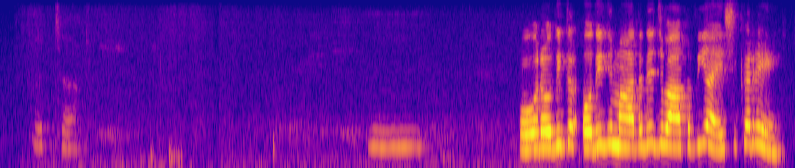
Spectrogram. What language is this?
Punjabi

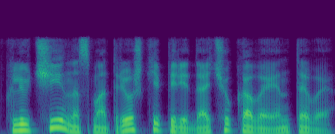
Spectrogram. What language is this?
Russian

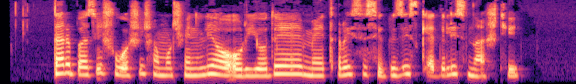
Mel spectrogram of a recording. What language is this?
Georgian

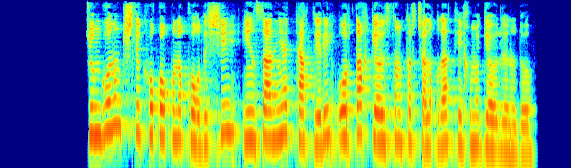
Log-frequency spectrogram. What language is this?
Uyghur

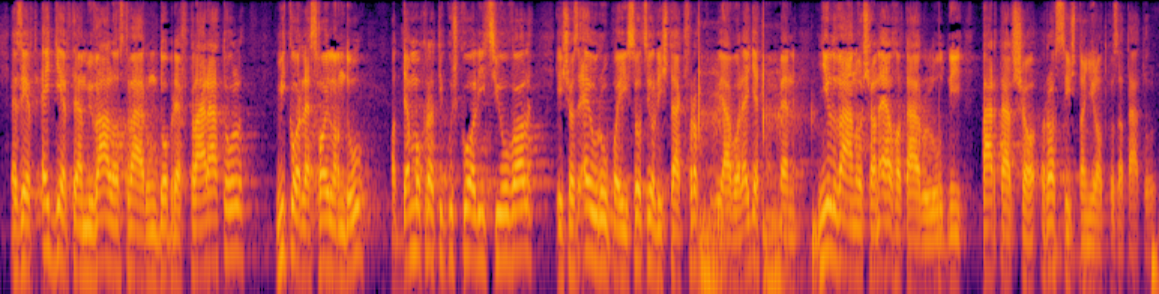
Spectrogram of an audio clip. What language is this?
Hungarian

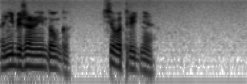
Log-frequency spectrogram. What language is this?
Russian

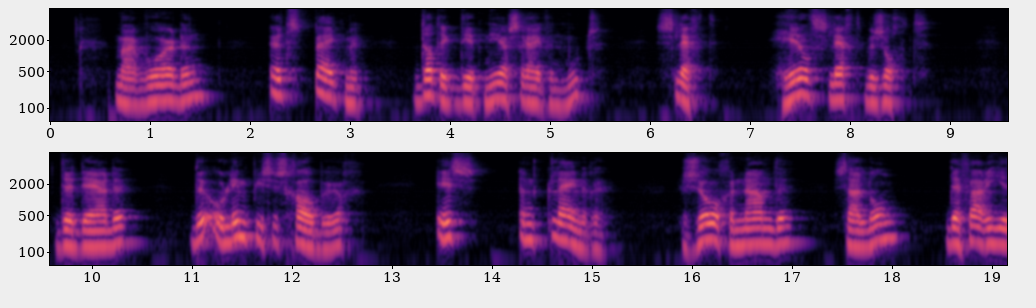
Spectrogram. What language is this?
Dutch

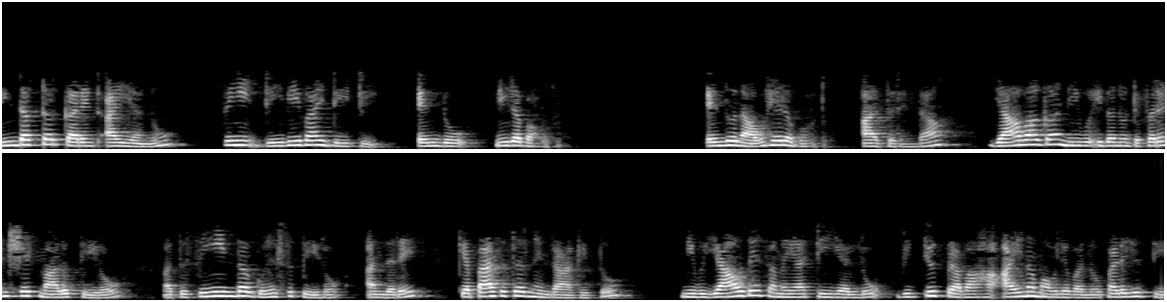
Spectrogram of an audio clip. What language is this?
Kannada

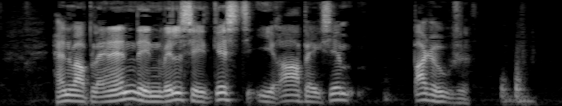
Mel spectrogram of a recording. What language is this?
Danish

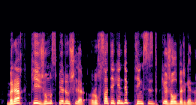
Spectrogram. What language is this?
Kazakh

